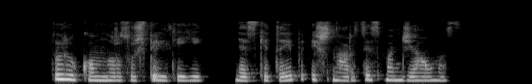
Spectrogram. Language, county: Lithuanian, Telšiai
